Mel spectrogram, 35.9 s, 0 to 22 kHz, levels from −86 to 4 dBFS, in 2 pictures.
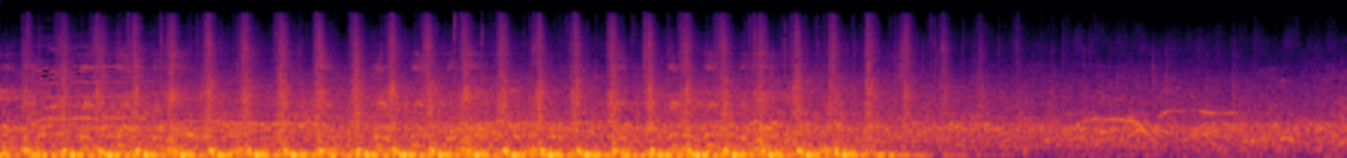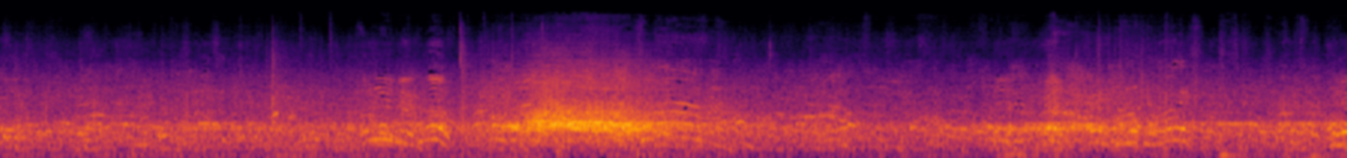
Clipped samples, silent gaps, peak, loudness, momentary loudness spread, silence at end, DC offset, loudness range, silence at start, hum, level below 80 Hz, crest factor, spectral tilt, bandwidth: under 0.1%; none; 0 dBFS; -19 LUFS; 12 LU; 0 s; under 0.1%; 12 LU; 0 s; none; -22 dBFS; 18 dB; -6 dB/octave; 15.5 kHz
